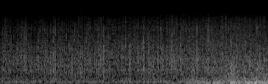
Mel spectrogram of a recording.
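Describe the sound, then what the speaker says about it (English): Steady rain falling in the Sierra Nevada mountains, a dense, even hiss of drops on surfaces with no voices. "And it's starting to rain."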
